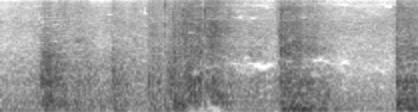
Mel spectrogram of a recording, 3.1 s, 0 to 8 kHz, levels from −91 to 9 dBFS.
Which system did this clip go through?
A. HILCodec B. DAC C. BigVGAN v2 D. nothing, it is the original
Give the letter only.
D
